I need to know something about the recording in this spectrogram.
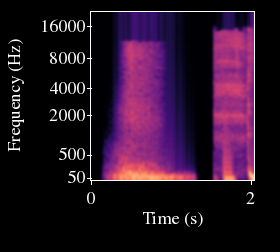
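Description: A single whoosh transition sound effect, about a second long, its low rumble trailing a moment after the hiss dies away. Music starts near the end.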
